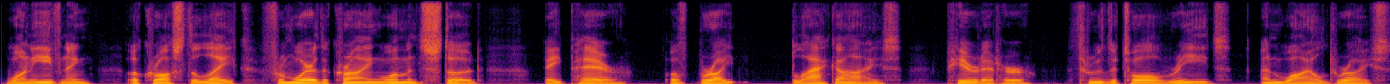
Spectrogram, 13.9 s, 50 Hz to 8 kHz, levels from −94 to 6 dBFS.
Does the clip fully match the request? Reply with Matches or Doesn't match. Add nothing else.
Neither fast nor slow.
Doesn't match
